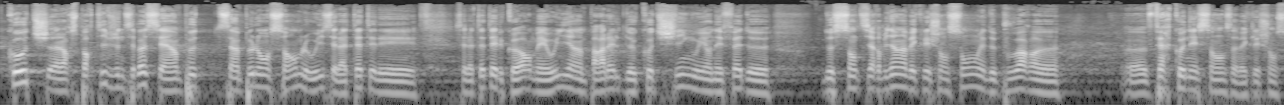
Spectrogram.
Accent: Nantes, Pays de la Loire, France; Mais oui, j'habite à Nantes, je suis nantais.

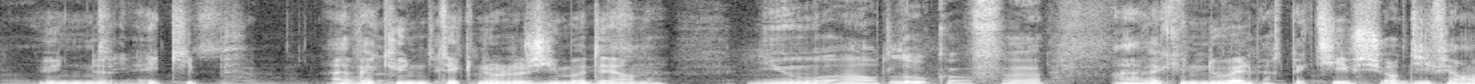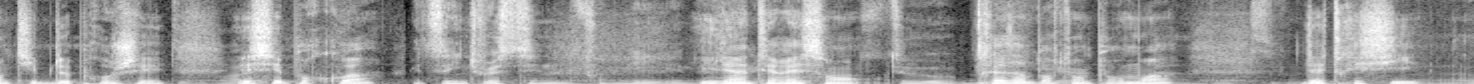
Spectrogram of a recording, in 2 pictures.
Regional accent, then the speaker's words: Ukraine; une petite ville par rapport à la mine, rien de spécial. Mais oui, mon pays d'origine était la capitale des mineurs.

